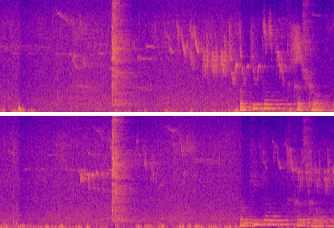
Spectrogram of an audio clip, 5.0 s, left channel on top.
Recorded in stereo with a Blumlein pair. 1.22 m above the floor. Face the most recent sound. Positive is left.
turn(degrees=25)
